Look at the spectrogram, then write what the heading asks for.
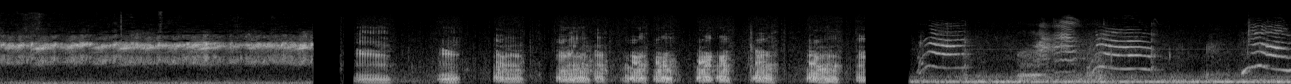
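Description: A steady high-pitched chorus for about three seconds, then a run of about a dozen short piglet squeals, then a domestic cat meowing about four times, each meow rising and falling in pitch, over a low steady hum.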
